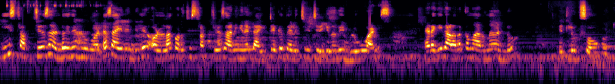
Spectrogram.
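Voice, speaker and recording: A woman's voice: on the high side, fairly even intonation, a little fast, low-quality recording. A woman with a Malayali accent giving casual travel vlog narration, switching between Malayalam and English mid-sentence. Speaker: travel vlogger. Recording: music under the voice.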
